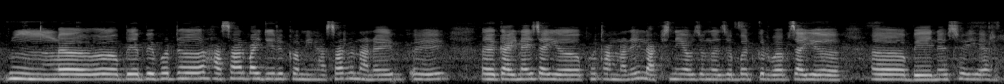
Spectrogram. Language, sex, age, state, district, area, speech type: Bodo, female, 30-45, Assam, Kokrajhar, rural, spontaneous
